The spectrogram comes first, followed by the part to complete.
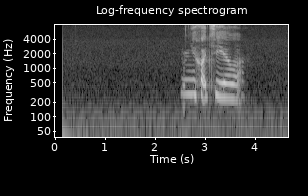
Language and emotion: Russian, sad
